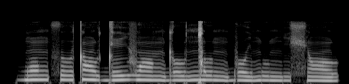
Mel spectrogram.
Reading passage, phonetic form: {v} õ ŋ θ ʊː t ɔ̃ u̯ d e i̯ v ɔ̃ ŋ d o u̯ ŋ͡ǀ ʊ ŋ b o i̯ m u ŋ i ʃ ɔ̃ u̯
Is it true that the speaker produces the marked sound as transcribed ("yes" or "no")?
no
